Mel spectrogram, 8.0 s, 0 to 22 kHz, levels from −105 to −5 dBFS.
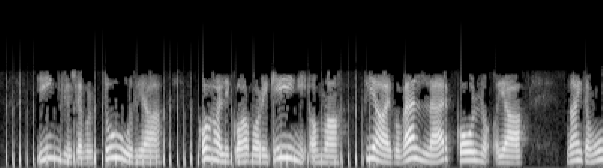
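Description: The whole clip of speech runs through the AMR narrowband mobile codec. The band stops near 150 Hz at the bottom and 3.7 kHz at the top, so the sound is thin and boxy. The codec rebuilds the voice from a vocal tract model fed by a few pulses per frame. At this quality it sounds buzzy and synthetic. The damage is plainly audible and fits a low rate of about 7.4 kbps.

From 0.08 s to 5.13 s a train of clicks ticks over the sound. The clicks come at a steady 10.9 per second. That makes about fifty of them, each much the same shape. Their peaks stand about 10 dB above the speech. They carry on through pauses as well as speech. They stop just before "vällä ärq". The likely cause is interference from nearby equipment or a faulty connection or power supply.

AMR bit errors strike twice. The first burst runs from 3.59 s to 3.84 s, inside the clicking stretch. The second, longer one runs from 6.86 s to 7.26 s. 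In both, flipped bits put the driving pulses in the wrong places. The finer pitch, gain and spectrum values go wrong too. Pitch and level roughly hold. The voice turns hoarse, scratchy and gargly. The second burst has the heavier error rate, about 7% of bits against 5%.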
